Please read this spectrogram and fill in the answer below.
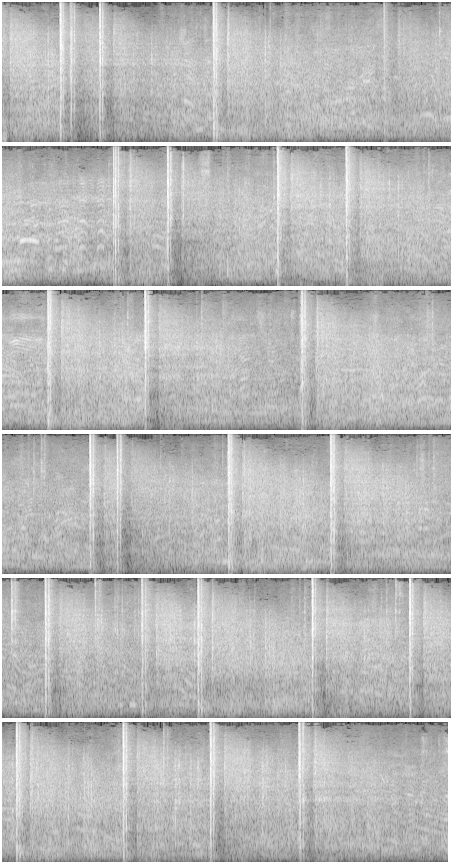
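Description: Shotguns firing repeatedly at a hanging rag-doll effigy: dozens of sharp blasts at irregular intervals, sometimes two or three in quick succession, over the steady chatter of a large crowd.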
